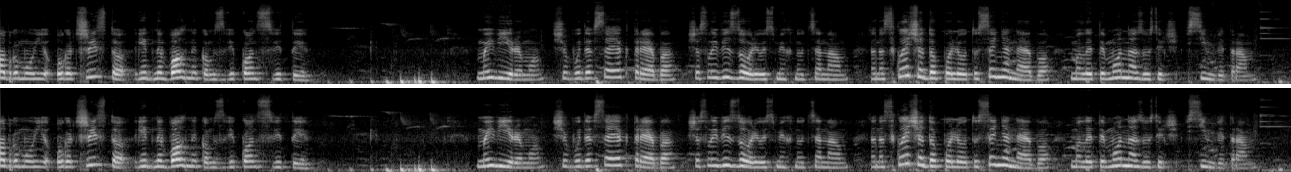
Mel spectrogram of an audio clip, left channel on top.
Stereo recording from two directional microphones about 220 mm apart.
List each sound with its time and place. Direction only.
0.0 s speech: 20° left (ahead or behind)
4.8 s a woman's voice: 20° left (ahead or behind)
